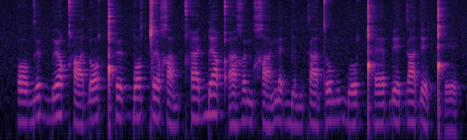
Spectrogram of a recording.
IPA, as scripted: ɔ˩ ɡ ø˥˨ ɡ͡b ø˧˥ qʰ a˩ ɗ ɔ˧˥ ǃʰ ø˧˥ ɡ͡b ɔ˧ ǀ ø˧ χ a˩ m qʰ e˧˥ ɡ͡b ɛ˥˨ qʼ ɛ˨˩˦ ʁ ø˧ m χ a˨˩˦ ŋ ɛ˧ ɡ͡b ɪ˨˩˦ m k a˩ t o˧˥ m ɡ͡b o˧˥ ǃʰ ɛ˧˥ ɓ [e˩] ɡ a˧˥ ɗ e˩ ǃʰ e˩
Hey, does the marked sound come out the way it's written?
no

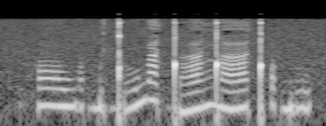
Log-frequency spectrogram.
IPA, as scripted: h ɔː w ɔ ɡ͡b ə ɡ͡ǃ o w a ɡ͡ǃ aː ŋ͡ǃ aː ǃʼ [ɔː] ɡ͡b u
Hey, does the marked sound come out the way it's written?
no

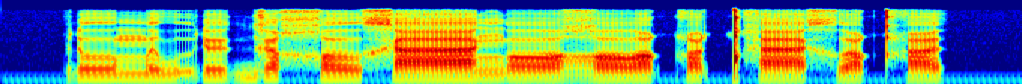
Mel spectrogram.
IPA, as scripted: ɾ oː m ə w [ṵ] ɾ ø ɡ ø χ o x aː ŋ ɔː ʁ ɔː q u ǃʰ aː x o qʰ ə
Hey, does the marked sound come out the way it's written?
yes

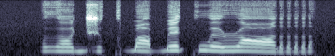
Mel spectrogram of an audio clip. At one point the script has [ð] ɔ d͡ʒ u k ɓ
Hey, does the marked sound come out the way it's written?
yes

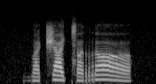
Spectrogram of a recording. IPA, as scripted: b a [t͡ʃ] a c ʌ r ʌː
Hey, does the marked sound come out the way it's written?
yes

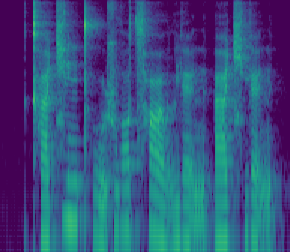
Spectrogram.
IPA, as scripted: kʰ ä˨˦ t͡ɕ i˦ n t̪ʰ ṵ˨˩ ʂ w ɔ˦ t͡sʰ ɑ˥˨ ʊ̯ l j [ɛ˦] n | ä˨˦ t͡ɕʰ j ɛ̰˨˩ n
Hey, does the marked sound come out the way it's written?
no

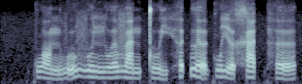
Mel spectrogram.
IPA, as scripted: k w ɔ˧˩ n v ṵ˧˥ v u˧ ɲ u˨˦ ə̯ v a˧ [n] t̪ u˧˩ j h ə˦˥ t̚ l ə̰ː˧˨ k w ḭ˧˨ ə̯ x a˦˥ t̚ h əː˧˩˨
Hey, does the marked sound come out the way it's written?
yes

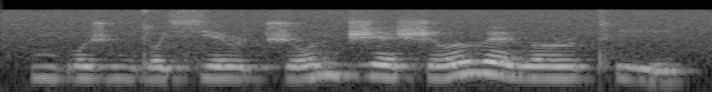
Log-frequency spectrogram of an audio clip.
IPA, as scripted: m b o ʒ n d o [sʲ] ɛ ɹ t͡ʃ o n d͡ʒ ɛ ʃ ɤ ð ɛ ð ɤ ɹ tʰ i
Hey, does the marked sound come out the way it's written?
yes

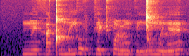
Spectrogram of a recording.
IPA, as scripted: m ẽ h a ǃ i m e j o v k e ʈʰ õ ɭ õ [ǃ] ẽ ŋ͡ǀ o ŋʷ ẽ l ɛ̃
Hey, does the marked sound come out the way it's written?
no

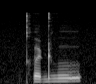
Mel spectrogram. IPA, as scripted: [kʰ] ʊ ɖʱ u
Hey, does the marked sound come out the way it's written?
yes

